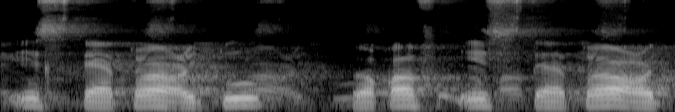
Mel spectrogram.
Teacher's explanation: آخر میں لمبی والی تا ہے جس کے اوپر جزم لگ کے وہ ساکن ہو جائے گی اور تا ظاہر ہوگی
